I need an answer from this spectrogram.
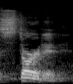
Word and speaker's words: started: Start ends in a T, so if it ends in T or D, we add id. Started, started. So we actually get an extra syllable because we're adding id.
